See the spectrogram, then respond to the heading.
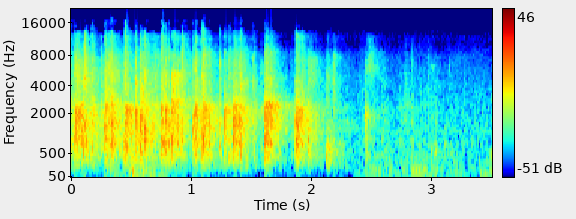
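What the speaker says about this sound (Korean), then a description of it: "박수로 보여주십시오." Audience applause at a corporate open house event welcoming a presenter, a loud burst of clapping for about two seconds that tapers into a few scattered claps and fades.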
